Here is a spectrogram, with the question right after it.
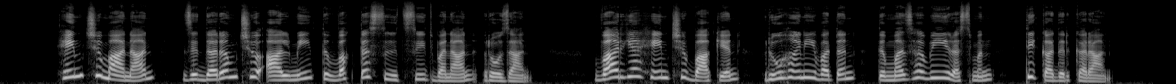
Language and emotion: Kashmiri, neutral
